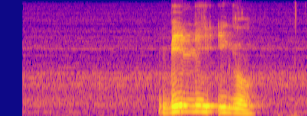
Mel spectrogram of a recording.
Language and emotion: Russian, neutral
